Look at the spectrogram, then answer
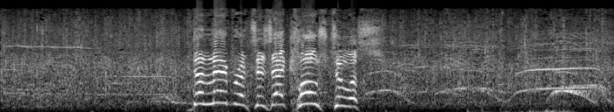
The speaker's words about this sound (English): Oh, clap your hands to that.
